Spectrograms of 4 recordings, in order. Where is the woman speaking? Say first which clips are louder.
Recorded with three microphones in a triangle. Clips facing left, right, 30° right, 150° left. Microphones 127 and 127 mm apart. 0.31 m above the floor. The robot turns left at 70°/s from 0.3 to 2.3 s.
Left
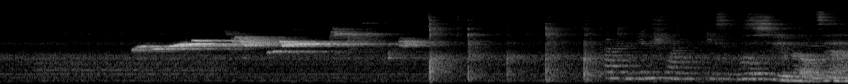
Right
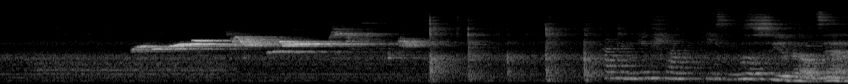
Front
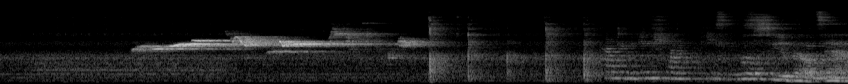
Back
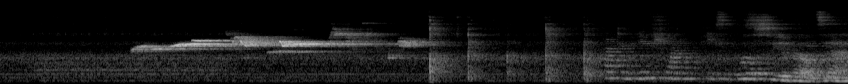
Right 3 dB, even; 125° left, 1.4 m.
